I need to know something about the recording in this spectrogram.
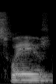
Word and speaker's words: SUAVE: I think it's pronounced Suave. Suave, yeah.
